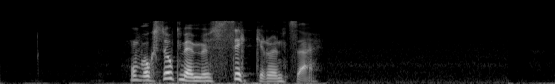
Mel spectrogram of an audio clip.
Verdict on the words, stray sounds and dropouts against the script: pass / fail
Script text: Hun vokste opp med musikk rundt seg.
pass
